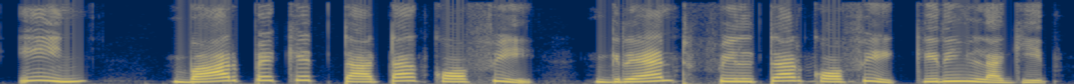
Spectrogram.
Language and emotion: Santali, neutral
